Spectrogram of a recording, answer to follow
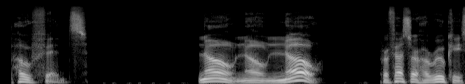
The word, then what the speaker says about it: POFDS: POFDS, pronounced poe-fids.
